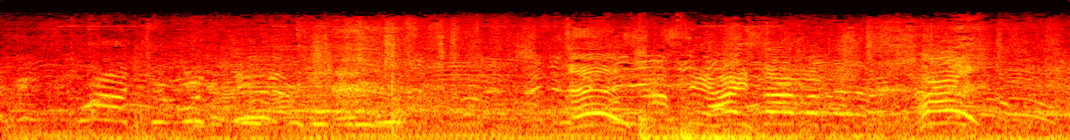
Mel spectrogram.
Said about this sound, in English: A tank looms over the heaving crowds at the railway station. The travelers get separated in the seething throng.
